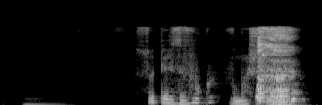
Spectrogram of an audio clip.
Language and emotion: Russian, neutral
